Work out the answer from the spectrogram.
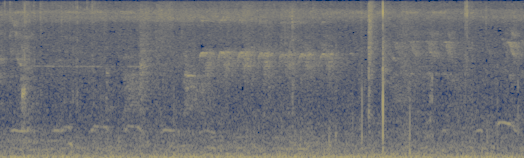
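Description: Birds calling and chirping: a short low call repeating about twice a second, with higher chirps and a held high trill over it, and a sharp click about five and a half seconds in.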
